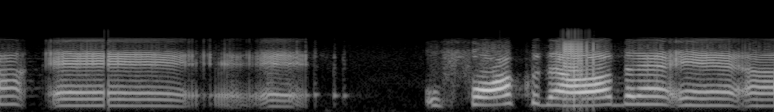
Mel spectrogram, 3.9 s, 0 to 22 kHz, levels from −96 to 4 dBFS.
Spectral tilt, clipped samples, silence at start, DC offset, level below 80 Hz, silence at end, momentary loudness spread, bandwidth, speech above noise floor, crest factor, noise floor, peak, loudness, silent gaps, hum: 2.5 dB/octave; under 0.1%; 0 s; under 0.1%; -84 dBFS; 0 s; 17 LU; 7.2 kHz; 35 dB; 18 dB; -60 dBFS; -10 dBFS; -27 LUFS; none; none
